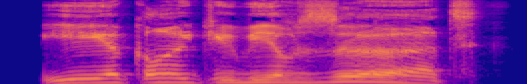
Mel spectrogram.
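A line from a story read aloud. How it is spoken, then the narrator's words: Uncontrolled growl. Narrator (Russian): зарычал, уже не контролируя себя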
